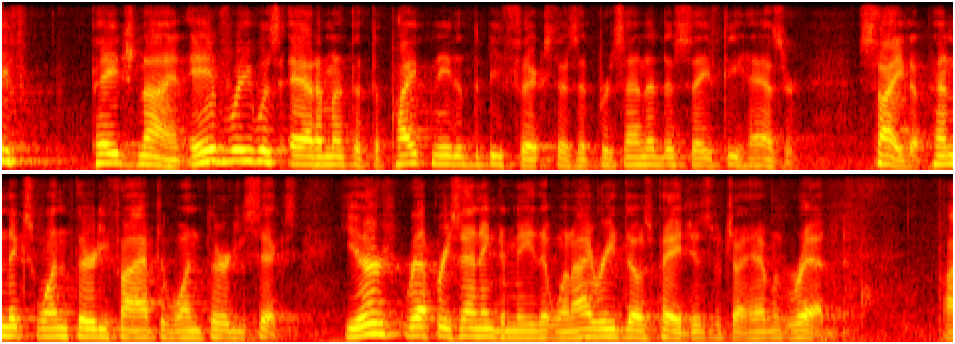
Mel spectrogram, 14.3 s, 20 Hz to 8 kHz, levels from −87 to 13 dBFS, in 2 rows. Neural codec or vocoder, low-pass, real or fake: codec, 44.1 kHz, 7.8 kbps, DAC; 7.2 kHz; fake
